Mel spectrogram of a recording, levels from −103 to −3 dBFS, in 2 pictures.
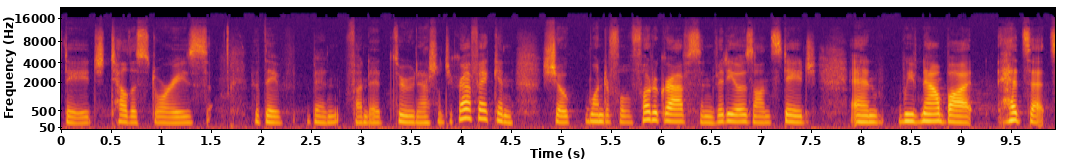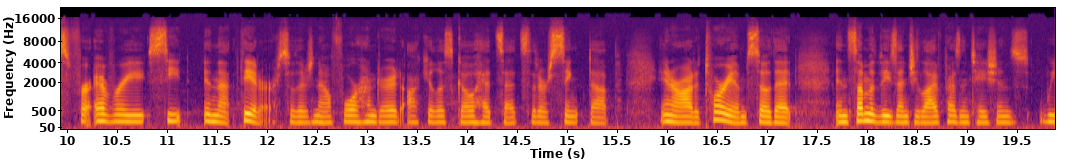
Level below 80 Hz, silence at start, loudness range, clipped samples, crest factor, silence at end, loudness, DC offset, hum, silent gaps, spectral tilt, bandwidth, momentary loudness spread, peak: -52 dBFS; 0.05 s; 5 LU; under 0.1%; 20 dB; 0 s; -22 LUFS; under 0.1%; none; none; -4 dB/octave; 17 kHz; 11 LU; -2 dBFS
